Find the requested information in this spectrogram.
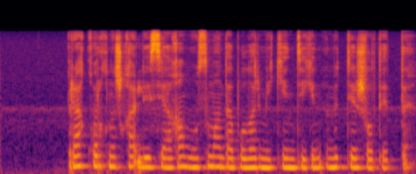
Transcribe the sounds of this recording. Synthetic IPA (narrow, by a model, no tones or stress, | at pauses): b̥ɪɾɑqʰo̞ɾqənəʃqɑʔʏ̰le̞seɑʁɑmwo̞səmɑnd̪ɑbolˠɑɾme̞kʲʰe̞nd̪e̞ɡʲenʏmɪt̪ːe̞ʒəlˠt̪e̞t̪ːɪ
